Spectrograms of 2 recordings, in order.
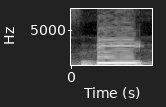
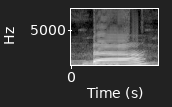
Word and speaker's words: ب: مفردات 29 حرف ہیں۔ حروف مفردات کو تجوید اور قرأت کے مطابق عربی لہجے میں ادا کریں۔ اردو تلفظ سے پرہیز کریں، یعنی بے، تے، سے وغیرہ وغیرہ ہرگز نہ پڑھیں، بلکہ با، تا، ثا، حا، خو پڑھیں۔ ان 29 حرف میں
